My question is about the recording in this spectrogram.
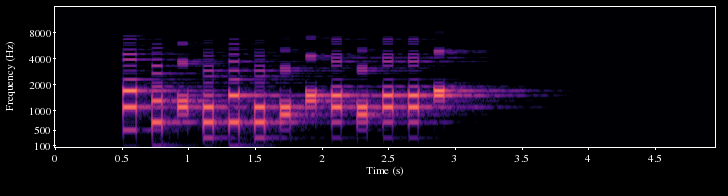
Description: Multi-frequency trunk signalling (R1, as on North American trunks), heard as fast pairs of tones, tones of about 80 ms. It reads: KP 46272309399 ST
